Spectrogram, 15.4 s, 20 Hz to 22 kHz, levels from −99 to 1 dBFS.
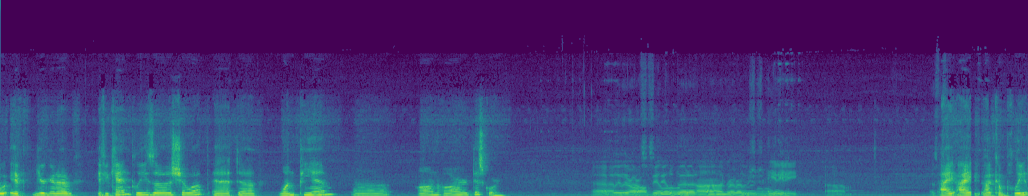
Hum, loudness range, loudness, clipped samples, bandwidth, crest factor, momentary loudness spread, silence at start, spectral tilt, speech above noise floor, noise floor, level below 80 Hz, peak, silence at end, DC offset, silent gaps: none; 11 LU; -21 LUFS; under 0.1%; 12 kHz; 20 dB; 17 LU; 0 s; -6 dB/octave; 31 dB; -52 dBFS; -60 dBFS; -2 dBFS; 0 s; under 0.1%; none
